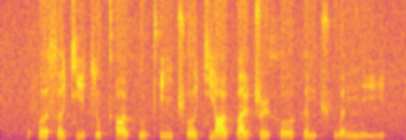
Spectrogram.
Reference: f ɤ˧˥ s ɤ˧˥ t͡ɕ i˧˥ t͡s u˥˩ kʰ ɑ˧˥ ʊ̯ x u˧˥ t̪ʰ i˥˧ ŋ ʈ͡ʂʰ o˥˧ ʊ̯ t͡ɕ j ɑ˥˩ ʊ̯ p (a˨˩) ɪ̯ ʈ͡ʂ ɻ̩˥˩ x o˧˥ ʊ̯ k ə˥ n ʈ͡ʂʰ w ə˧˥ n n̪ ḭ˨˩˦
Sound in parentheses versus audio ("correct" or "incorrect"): incorrect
